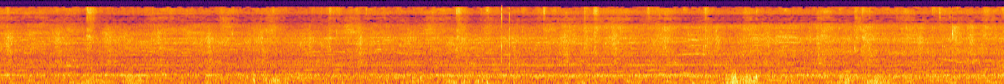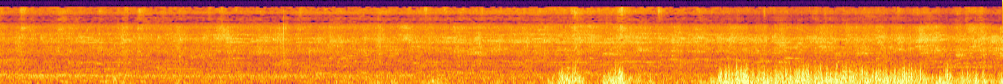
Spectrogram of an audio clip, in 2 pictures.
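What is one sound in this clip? People chatter faintly in the distance outdoors.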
